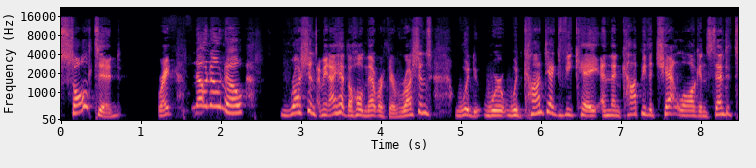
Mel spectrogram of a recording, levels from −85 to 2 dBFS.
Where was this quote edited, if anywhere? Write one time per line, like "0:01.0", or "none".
0:03.2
